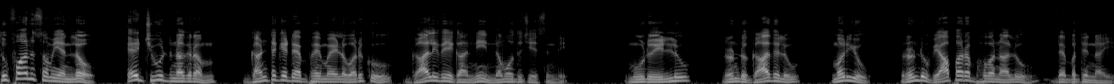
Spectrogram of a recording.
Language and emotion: Telugu, neutral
